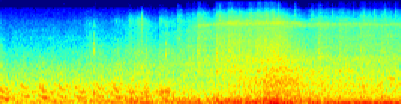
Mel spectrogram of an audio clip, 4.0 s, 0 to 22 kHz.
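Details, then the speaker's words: 1972 Karmann Ghia air-cooled flat-four, cold start at about 50 degrees after choke adjustment and electrical rewiring: catches and settles into steady, lumpy low idle with even chuffing; normal idle. "and she at least runs now and idles and yeah"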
